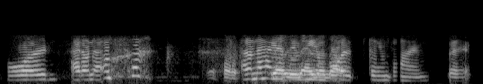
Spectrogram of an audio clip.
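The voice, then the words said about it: Raspy voice from a cold. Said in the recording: “I have a cold, so my voice is really raspy ... It's kind of sexy.”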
